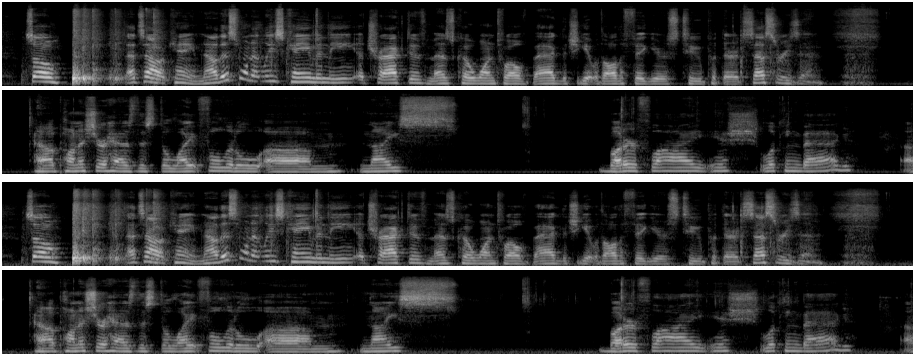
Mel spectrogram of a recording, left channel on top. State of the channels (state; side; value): noise; right; rumble, 30 dB below the sound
